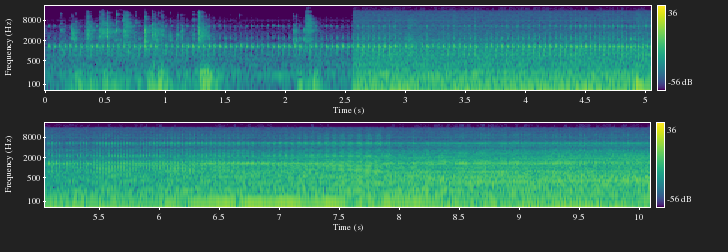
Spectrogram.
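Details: iMac fan run to maximum speed with fan-control software: rough, rattling whoosh from a failed bearing in the optical disc drive fan; the other fans run smooth.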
